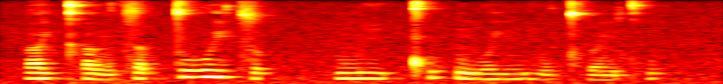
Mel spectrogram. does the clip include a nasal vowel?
no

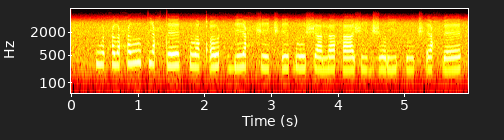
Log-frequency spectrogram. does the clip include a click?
no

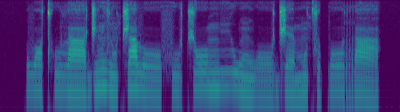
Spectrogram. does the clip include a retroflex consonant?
no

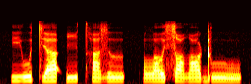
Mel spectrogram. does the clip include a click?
no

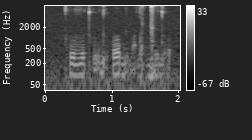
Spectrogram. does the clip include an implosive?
no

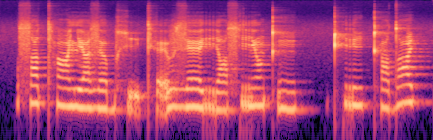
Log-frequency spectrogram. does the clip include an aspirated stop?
yes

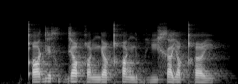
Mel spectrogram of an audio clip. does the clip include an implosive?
no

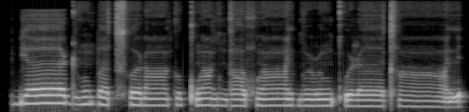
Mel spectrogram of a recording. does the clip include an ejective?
yes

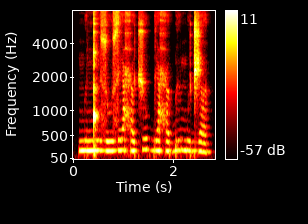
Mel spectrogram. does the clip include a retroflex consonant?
no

